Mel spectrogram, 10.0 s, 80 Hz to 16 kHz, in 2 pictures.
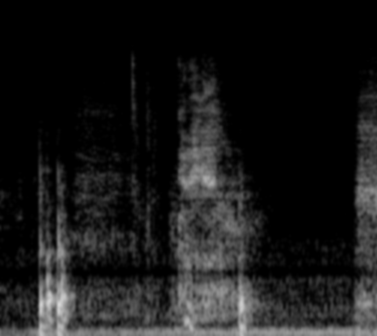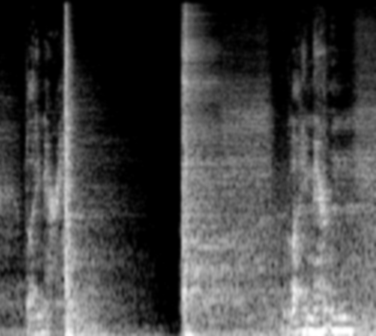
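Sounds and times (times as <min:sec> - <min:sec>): low room hum: 0:00.0 - 0:10.0
breathy inhale: 0:01.0 - 0:01.8, 0:04.7 - 0:05.3, 0:07.8 - 0:08.8.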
